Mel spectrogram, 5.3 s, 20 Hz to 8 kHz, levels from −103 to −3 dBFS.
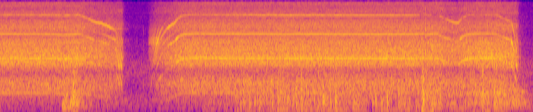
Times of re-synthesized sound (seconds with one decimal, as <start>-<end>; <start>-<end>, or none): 0.0-5.3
